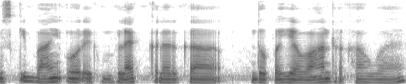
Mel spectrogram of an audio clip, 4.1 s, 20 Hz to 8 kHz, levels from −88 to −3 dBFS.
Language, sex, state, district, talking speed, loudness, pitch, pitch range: Hindi, male, Uttar Pradesh, Jyotiba Phule Nagar, 190 wpm, -36 LUFS, 100 Hz, 100-115 Hz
